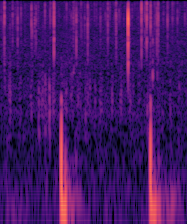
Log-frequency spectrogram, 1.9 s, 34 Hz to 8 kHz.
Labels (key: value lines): label: biophony, double pulse
recorder: SoundTrap 300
